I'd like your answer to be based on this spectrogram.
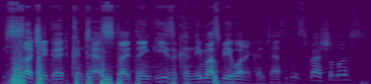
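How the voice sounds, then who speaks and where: A man streaming a football video game live, cursing and reacting excitedly to the plays as he talks through them to himself. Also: medium pitch, brisk, faint music behind. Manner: profane, excitable, talks to himself while playing. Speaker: gaming streamer. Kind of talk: live gameplay commentary.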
